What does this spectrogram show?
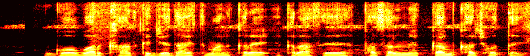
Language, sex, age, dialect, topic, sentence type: Maithili, male, 18-24, Angika, agriculture, question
